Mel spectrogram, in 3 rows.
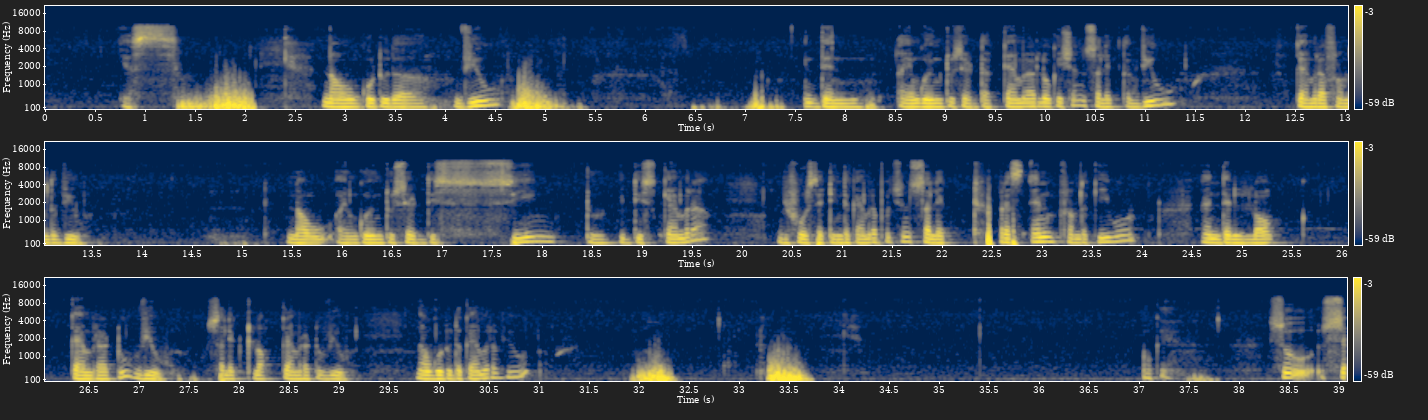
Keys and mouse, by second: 1.2-3.7 middle drag, 8.5-9.0 drag, 14.7-16.5 middle drag, 16.7-18.4 middle drag, 20.6 n, 23.7 middle click, 23.7-26.4 drag, 26.6-28.4 drag, 30.0-30.8 drag, 32.4-33.2 drag, 33.2 middle click, 34.0 click, 34.3 middle click, 34.8-36.5 drag, 37.1 n, 38.9-39.0 drag.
